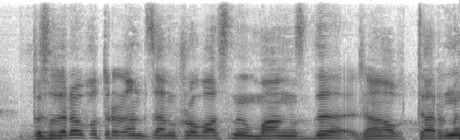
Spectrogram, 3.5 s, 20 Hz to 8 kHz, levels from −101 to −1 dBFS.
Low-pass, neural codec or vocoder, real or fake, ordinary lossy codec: none; codec, 16 kHz, 0.8 kbps, ZipCodec; fake; none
